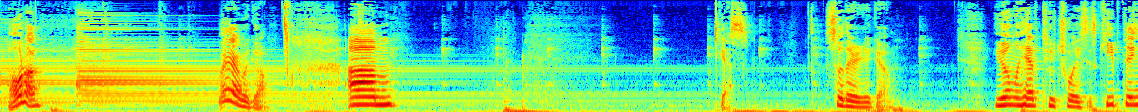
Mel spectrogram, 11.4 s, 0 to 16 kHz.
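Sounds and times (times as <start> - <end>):
clock chiming the hour: 0.0 - 8.9
speech: 0.1 - 0.6, 2.2 - 2.8, 3.4 - 4.0, 7.2 - 7.5, 8.3 - 9.0, 10.0 - 11.3.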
